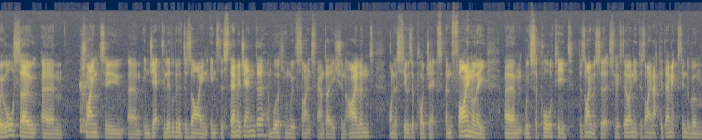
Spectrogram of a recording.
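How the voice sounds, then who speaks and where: In a bright, sharp tone, a man talks at a fairly quick pace with a fairly low pitch and fairly even intonation. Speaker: design program director. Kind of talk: conference presentation. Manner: hesitant with many fillers.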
